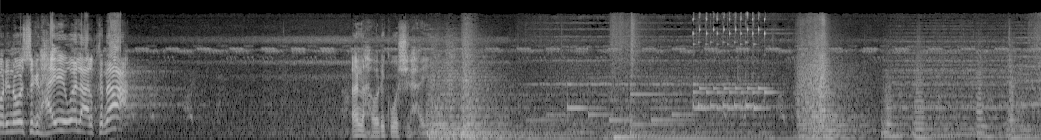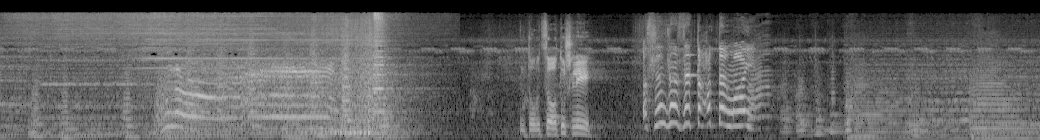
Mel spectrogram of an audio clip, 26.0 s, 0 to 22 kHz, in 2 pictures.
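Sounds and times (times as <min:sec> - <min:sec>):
crickets chirping: 0:00.0 - 0:26.0
film music: 0:05.4 - 0:18.6, 0:22.8 - 0:26.0
high-pitched wailing cry: 0:15.0 - 0:17.1.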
